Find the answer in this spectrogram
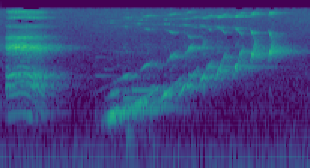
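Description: Electronic alphabet book toy playing a sound from its small speaker: a brief voice-like note, then a whistle-like electronic sweep of tones rising steadily for over a second.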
